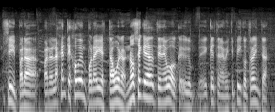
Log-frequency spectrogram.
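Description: Argentine radio host guy, 40s, chatty and opinionated, bright voice, soft music behind. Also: a little high, very animated, fairly quick. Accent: Argentine Rioplatense. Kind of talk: casual radio interview.

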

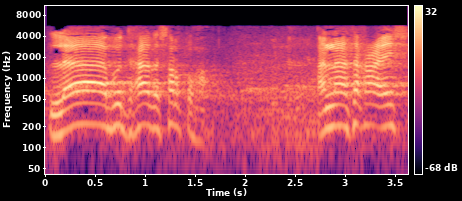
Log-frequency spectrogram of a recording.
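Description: A man's voice: high-pitched, moderate pace. A sheikh teaching Arabic spelling rules in a classroom lesson, reading from a text and explaining it, repeating key words and quizzing his students. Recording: echoey hall, dull lo-fi sound.

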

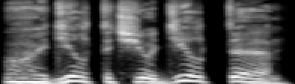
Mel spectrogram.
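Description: A man reading an audiobook and voicing an enchanted frog who is really a sharp-tongued young woman, speaking high and bossy. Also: lively intonation, unhurried, husky, dry recording, clean studio sound. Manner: bossy, exasperated, high-pitched. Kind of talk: audiobook character voice.

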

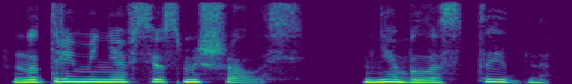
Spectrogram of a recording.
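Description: A woman narrating a novel in the first person with a measured, expressive reading. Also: mid-range voice, no echo, studio quality. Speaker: audiobook narrator.

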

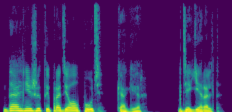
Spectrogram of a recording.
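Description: A man's voice: on the high side, sing-song, measured pace, warm tone, no room sound, clean studio sound, voice pushed up. A man voicing a defiant young woman warrior on the run. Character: young female fugitive warrior, defiant and quick.

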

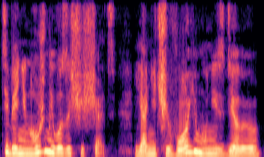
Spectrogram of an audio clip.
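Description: A woman's voice: lively intonation, mellow, no echo, clean studio sound, lightly acted. A woman doing a drunk, raging society woman. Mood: mocking laughter. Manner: shrill, jeering, slow and scornful.

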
